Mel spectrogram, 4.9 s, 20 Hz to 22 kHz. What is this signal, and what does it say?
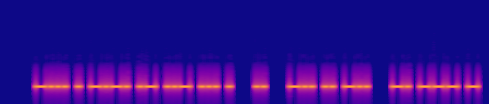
Morse code, heard as a keyed tone, about 34 wpm, 700 Hz. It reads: BECAUSE I DID NOT
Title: Sets of 5 Words Encore2 35wpm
